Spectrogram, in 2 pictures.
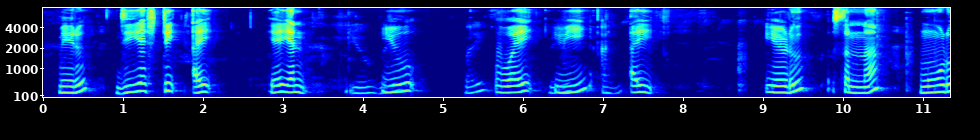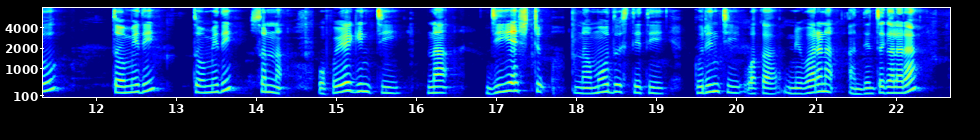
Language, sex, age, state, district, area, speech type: Telugu, female, 45-60, Andhra Pradesh, Krishna, rural, read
